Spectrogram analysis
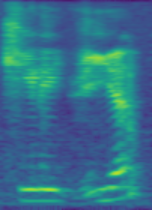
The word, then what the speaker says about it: Kiliii: um so yeah so my name is keely the first name is easy to say hard to spell last name is much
